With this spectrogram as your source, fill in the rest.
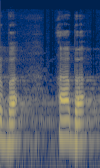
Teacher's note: حمزہ کے اوپر زبر ہے، زبر کو جلدی پڑھیں، تھوڑا بھی نہ کھینچیں۔ زبر کی آواز اوپر کو اٹھتی ہے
